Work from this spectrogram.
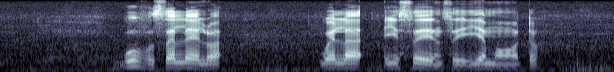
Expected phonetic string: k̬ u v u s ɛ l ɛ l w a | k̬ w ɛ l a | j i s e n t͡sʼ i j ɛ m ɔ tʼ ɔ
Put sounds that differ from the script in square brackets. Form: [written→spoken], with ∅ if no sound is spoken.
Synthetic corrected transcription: k̬ u v u s ɛ l ɛ l w a | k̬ w ɛ l a | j i s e n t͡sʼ i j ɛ m [ɔ→ɔː] tʼ ɔ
